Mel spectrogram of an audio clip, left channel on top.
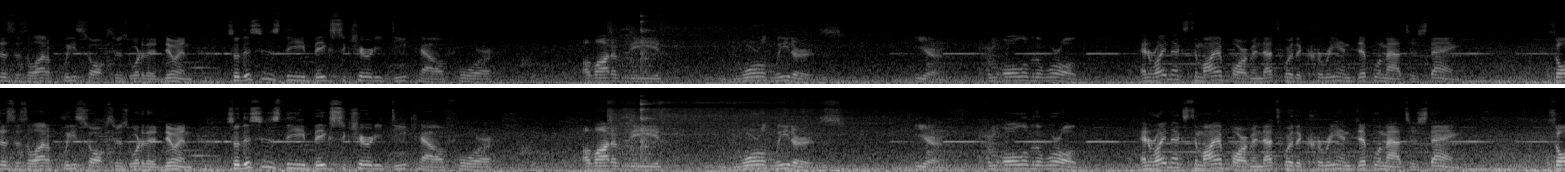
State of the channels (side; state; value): left; quieter; 10.2 dB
